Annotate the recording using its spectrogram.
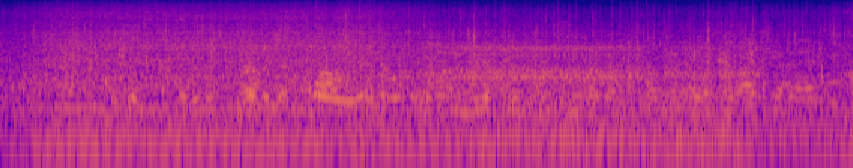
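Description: A fishing trawler's engine and deck machinery running steadily, a low hum under a broad rushing noise, with a short voice exclamation about three seconds in. A steady high whine joins for a few seconds in the second half.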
